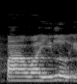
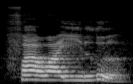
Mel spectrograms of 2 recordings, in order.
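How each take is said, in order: First: The word begins with a p sound. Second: The word begins with a breathy f sound. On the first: The speaker calls it wrong. "bacanya bukan pa tapi fa" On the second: The speaker calls it right. "yang betul itu fa ada angin yang keluar di bibir kalian"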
